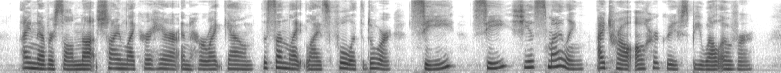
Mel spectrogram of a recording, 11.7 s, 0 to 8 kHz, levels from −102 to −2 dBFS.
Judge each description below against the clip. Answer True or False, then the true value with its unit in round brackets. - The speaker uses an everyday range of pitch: True (3.6 semitones)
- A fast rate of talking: False (165 wpm)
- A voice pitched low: False (180 Hz)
